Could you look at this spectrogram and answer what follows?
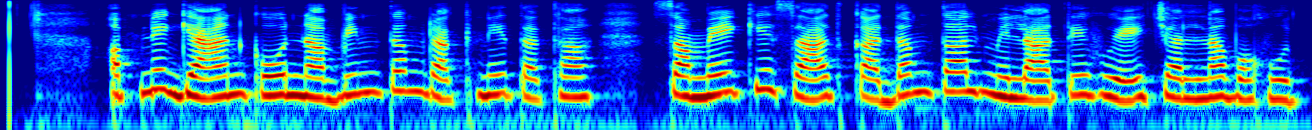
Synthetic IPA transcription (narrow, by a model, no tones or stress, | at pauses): ɐpneɡjaːnkonɐʋɪnt̪əmɾɐkʰnet̪ɐt̪ʰasɐməjkesaːt̪ʰkɐd̪əmt̪əlmɪlaːt̪eɦʊet͡ʃɐlnabɐɦʊt̪̚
